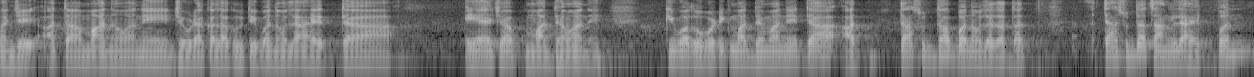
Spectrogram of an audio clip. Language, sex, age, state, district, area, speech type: Marathi, male, 30-45, Maharashtra, Raigad, rural, spontaneous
